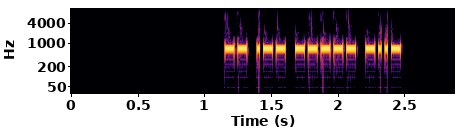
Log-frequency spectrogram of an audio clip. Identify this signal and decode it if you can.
Morse code, heard as a keyed tone, about 53 wpm, 700 Hz. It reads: MW0X
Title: DXCC-100 Call Signs - 4 Characters - Repeated 2x - 50wpm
